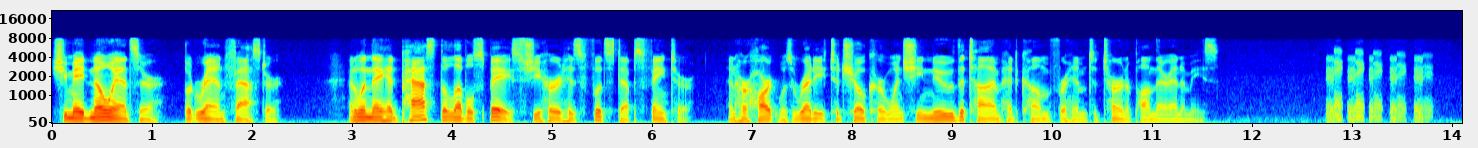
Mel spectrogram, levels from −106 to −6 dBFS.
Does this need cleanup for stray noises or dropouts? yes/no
yes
